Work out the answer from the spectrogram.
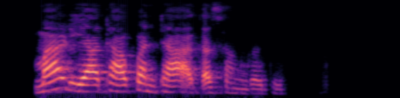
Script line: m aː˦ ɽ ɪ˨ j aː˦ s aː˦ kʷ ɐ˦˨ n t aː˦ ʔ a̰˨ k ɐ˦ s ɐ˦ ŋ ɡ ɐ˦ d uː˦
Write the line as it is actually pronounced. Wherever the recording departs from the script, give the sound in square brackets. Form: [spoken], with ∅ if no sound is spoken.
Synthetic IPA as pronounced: m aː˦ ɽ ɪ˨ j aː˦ [t] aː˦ kʷ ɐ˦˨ n t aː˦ ʔ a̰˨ [kʼ] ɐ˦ s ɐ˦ ŋ ɡ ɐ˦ d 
